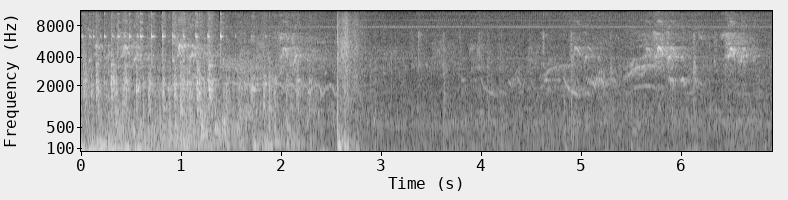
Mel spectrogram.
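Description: Busy clattering of clicks and knocks over a low rumble, ending in a single sharp thump about two and a half seconds in; after that only faint background noise.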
